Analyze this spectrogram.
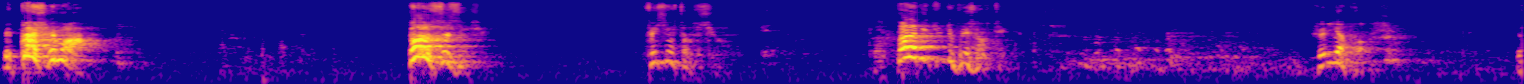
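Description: A middle-aged man speaks loudly and forcefully in short outbursts with pauses, echoing in a large hall.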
